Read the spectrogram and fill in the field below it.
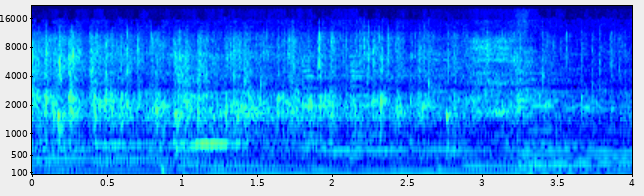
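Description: Church congregation applauding, a steady wash of clapping that holds at an even level for the whole stretch, with a sustained organ or keyboard tone underneath.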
